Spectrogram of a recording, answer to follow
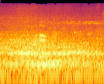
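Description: A low, steady motor-vehicle engine hum that swells slightly in the middle and eases off again.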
